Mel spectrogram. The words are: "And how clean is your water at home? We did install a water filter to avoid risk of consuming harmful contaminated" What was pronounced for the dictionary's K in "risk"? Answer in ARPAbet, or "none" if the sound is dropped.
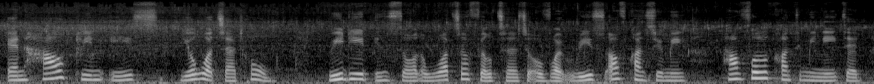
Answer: none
